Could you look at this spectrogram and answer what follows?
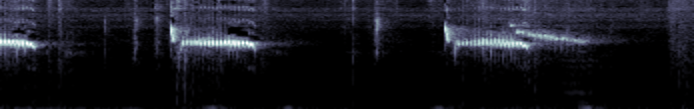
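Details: Olive-backed sunbird in fighting song, a trapping lure: three high whistled notes, each opening with a quick upward flick then held level and fading, separated by short quiet gaps.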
